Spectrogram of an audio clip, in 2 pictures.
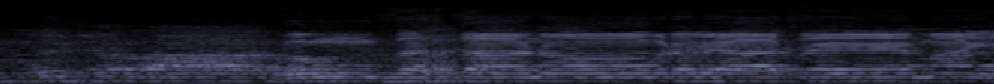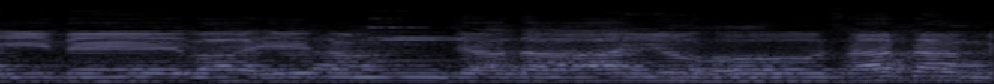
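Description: A man chanting Sanskrit Vedic mantras for the puja in a continuous, sing-song recitation.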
